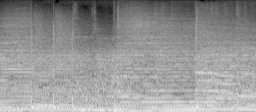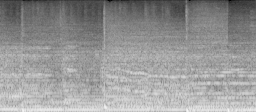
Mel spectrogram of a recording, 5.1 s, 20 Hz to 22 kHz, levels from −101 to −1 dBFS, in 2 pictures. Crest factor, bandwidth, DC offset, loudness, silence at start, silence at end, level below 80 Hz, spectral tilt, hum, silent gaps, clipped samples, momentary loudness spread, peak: 12 dB; over 20 kHz; under 0.1%; -12 LUFS; 0 s; 0 s; -22 dBFS; -5.5 dB/octave; none; none; under 0.1%; 2 LU; 0 dBFS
